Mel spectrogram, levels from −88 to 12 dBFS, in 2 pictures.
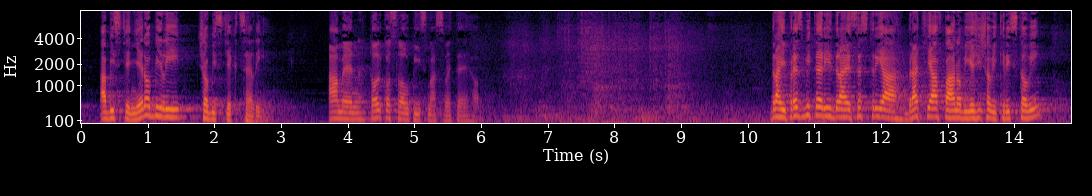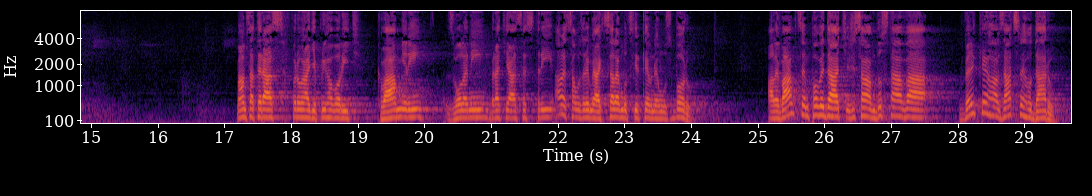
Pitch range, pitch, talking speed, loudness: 135-160 Hz, 150 Hz, 110 wpm, -25 LUFS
